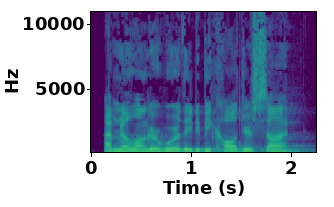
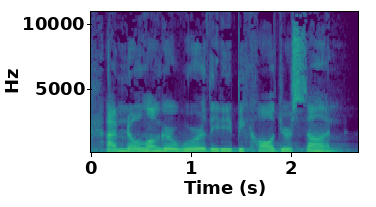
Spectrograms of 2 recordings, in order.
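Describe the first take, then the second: The two takes are said the same way.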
